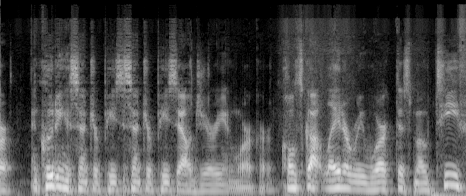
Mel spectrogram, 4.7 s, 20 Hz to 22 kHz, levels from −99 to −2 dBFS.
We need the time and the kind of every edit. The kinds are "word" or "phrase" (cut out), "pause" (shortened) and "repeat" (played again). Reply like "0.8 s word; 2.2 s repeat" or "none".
1.2 s repeat; 2.8 s pause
